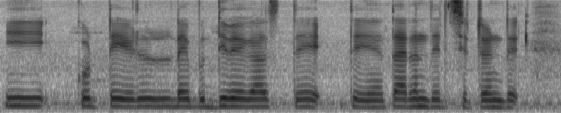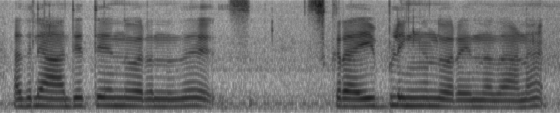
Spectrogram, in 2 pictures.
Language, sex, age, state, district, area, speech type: Malayalam, female, 30-45, Kerala, Kasaragod, rural, spontaneous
